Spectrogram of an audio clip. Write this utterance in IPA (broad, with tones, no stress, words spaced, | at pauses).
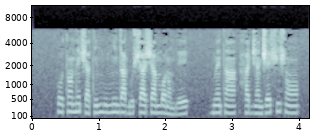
ko˧tɔ̃˦ dɛ̃˦˨ʃa˨tĩ˨˦ mu˧mĩ˦ da˦˨ɡo˨˦ ʃa˦ʃa˦ mɔ˦˨ ɾɔ̃˨be˨˦ | bɛ̃˧tã˧ | ha˨d͡ʒã˨d͡ʒɛ˨˦ ʃi˦ʃɔ̃˧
